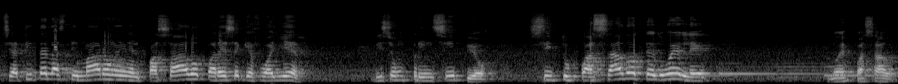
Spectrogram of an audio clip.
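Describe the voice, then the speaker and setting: A pastor with a high, mellow voice preaches animatedly at a measured pace in a church hall, quizzing the congregation and answering each point with amen. The echoey recording carries a little hiss or hum.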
